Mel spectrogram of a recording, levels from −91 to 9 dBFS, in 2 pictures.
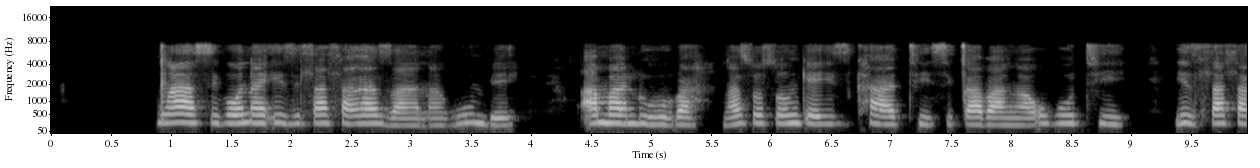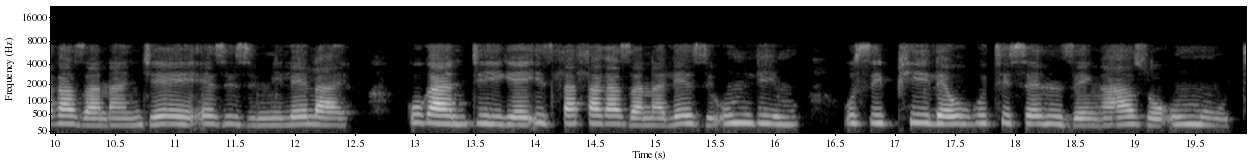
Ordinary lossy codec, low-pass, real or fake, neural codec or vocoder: Opus, 32 kbps; 7.2 kHz; fake; vocoder, 22.05 kHz, 80 mel bands, Vocos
